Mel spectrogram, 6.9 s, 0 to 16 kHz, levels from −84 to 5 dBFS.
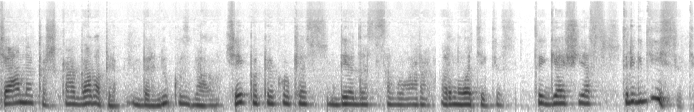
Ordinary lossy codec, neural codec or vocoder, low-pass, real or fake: Opus, 16 kbps; vocoder, 44.1 kHz, 128 mel bands, Pupu-Vocoder; 14.4 kHz; fake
